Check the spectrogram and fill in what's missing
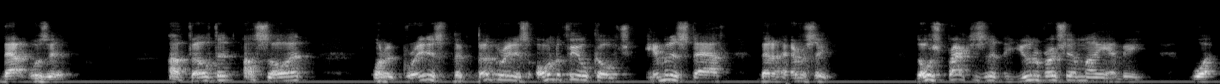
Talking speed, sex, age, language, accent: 170 wpm, male, 60-79, English, American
